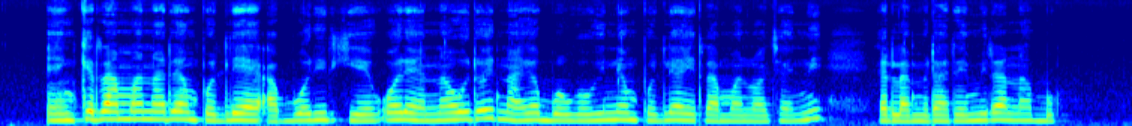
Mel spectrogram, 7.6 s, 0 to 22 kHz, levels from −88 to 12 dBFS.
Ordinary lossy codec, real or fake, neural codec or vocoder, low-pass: none; real; none; none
